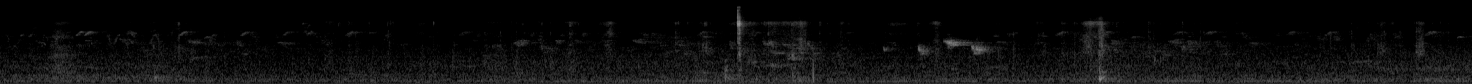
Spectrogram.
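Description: Faint, sparse bird chirps in the background, with a sharp click about seven seconds in and a soft tap about eleven seconds in.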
